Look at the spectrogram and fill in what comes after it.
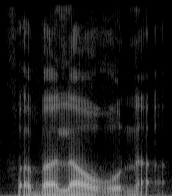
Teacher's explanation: غین کو موٹا ادا کرنا لیکن ہلانا نہیں ہے۔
